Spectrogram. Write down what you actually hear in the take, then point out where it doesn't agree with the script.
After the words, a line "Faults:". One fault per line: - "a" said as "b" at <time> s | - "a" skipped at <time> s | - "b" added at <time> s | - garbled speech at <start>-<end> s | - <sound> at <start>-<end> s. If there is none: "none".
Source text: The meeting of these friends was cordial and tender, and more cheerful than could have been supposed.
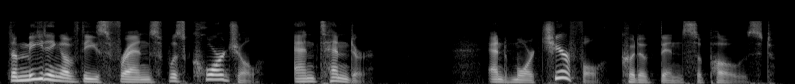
The meeting of these friends was cordial and tender, and more cheerful could have been supposed.
Faults:
- "than" skipped at 6.1 s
